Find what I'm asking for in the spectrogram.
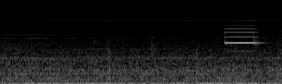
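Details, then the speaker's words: PC stuck at the ReactOS splash screen, keyboard unresponsive: a single short high-pitched beep, about a quarter second, repeating every few seconds on its own; recurring system beep during boot hang, cause unknown. "And that beep you heard there was not due to anything I did that does that anyway. If we just leave it alone for a few seconds, it will do it again."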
